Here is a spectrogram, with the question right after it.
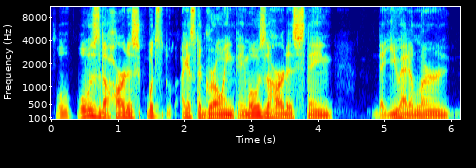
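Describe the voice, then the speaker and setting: Speaking with an American accent, a man uses a fairly low voice and ordinary pitch variation at a moderate pace, the sound dry and close with no echo. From US South, Kentucky. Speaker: podcast host and YouTuber. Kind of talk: casual interview chat.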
